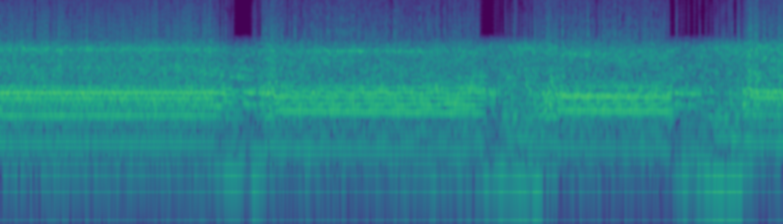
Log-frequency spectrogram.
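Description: Revs climb slowly, then sag and dip repeatedly under load instead of pulling cleanly; the engine is hesitating, cause not yet known.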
